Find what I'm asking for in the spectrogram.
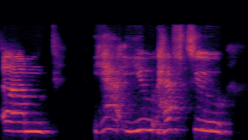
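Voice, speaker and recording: A woman's high voice with a non-native accent. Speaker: spiritual money coach. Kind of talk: online training webinar. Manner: halting, many fillers.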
